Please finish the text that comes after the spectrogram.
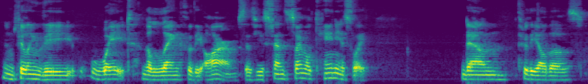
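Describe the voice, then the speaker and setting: Male meditation teacher, lowish voice, unhurried guided-practice delivery with deliberate pauses. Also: steady tone, a little mellow. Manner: slow, deliberate, with long pauses between phrases.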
